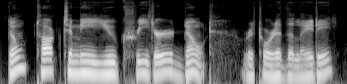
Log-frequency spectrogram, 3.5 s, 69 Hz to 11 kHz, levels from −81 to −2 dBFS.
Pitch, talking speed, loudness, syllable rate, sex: 125 Hz, 175 wpm, -17 LUFS, 4.8 syllables/s, male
